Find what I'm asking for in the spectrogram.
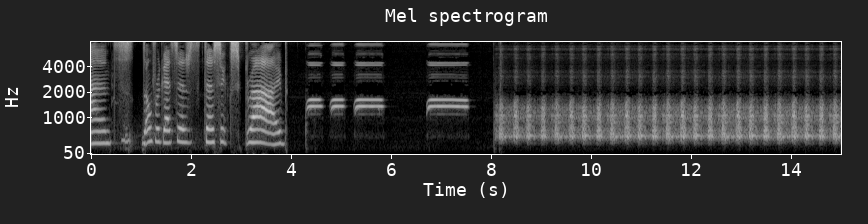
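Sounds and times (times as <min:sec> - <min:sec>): train chugging: 0:08.1 - 0:15.0.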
